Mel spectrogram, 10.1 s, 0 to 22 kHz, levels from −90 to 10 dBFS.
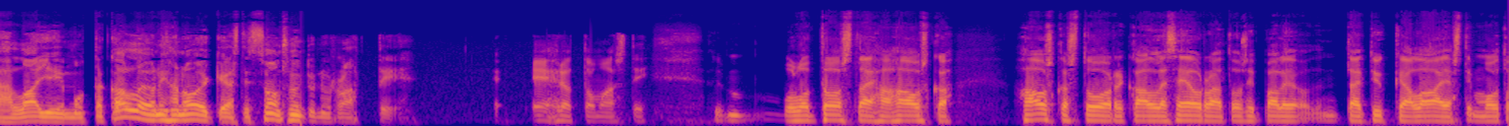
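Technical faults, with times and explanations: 2.01 to 4.35 s, input switched to a poorer device: Right after "ihan oikeasti se on", the speech drops by about 10 dB and loses everything above 7.8 kHz. A new noise floor appears, roughly 45 dB under the speech. The change is abrupt, with no gap. At 4.35 s the fuller sound returns. The likely cause is the recorder changing to another microphone or headset mid-take. That device passes a narrower band, at its own level, with its own noise.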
